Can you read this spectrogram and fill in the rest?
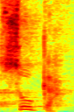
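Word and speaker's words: sukka: la fiesta de sucot Cuál es el singular suca suca se escribe de la misma manera s u k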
